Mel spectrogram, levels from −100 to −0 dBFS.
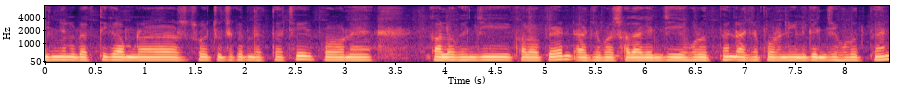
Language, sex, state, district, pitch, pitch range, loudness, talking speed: Bengali, male, West Bengal, Dakshin Dinajpur, 140 Hz, 135-145 Hz, -14 LUFS, 170 wpm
